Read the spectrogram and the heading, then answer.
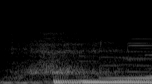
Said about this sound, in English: Yawn. It feels so good to just yawn sometimes and release.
